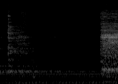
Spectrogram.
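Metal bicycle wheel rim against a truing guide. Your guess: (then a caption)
Out of true. A metal BMX wheel rim spins in a truing stand and rubs against the guide, making two bright, raspy scrapes, one short and one stronger at the end. The rub marks where the wheel is out of true at that spot.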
